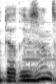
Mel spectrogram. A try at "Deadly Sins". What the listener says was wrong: Sounded like you said Deadly Zins.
